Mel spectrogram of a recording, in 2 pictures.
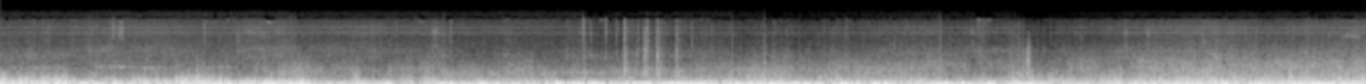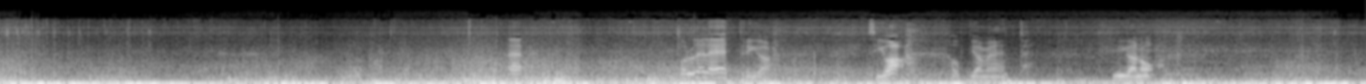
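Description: Wind rumbles and buffets loudly past a fast-moving rider.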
